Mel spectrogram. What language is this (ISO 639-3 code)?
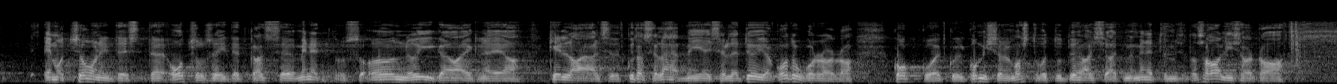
est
